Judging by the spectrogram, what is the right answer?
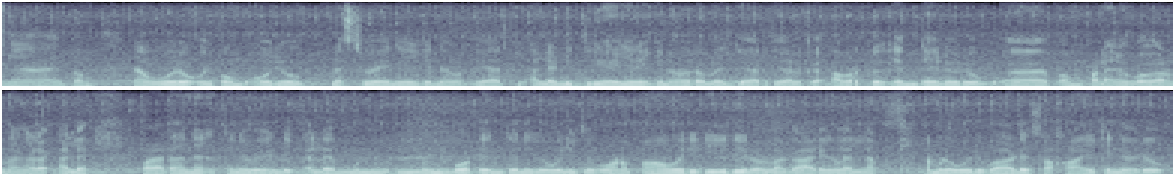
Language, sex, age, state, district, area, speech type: Malayalam, male, 18-30, Kerala, Kollam, rural, spontaneous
